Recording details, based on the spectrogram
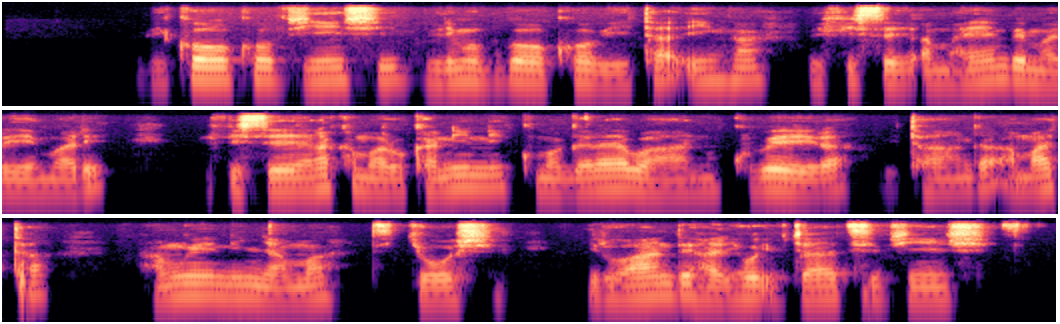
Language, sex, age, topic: Rundi, male, 18-24, agriculture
